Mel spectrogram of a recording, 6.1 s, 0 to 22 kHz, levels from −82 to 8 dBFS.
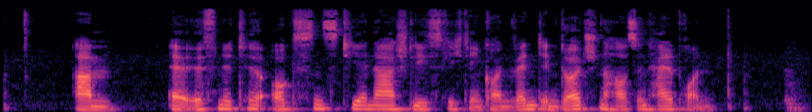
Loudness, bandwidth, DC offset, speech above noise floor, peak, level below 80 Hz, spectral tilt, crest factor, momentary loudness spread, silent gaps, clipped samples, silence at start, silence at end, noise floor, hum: -24 LUFS; 16 kHz; under 0.1%; 26 dB; -2 dBFS; -60 dBFS; -5 dB/octave; 22 dB; 9 LU; none; under 0.1%; 0.05 s; 0.05 s; -49 dBFS; none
